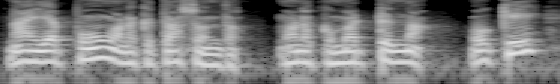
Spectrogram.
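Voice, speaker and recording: A woman's voice: low voice, lively intonation, fairly quick, darkish tone, slightly rough, dry recording, clean studio sound. A woman voicing a loving, playful young husband in a spoken horror story. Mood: comforting. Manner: playful, coaxing.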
